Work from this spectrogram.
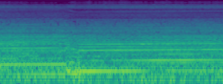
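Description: Hypercars passing on the straight at Fuji in a WEC racing game, a steady engine drone with a clear pitch drop as one car sweeps by close, no talk.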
